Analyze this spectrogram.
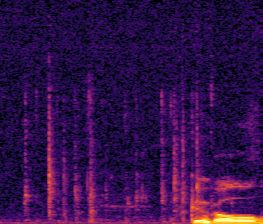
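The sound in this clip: Someone types on a computer keyboard to search the web: a few faint, scattered key clicks, followed by a person speaking at the end.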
